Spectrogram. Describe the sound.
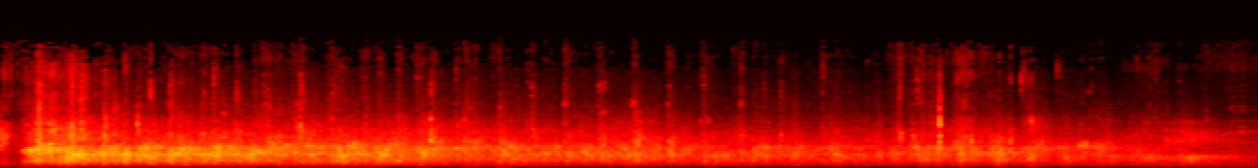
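Audience applause welcoming a professor to the lectern at an academic talk: dense, sustained clapping that holds steady throughout and eases only slightly toward the end.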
